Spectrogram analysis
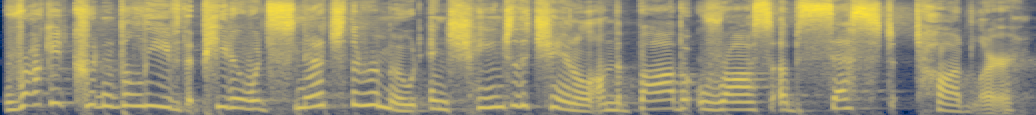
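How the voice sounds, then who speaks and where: A woman's voice: fairly high pitch, animated, moderate pace. A woman narrator reading a scripted story.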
